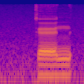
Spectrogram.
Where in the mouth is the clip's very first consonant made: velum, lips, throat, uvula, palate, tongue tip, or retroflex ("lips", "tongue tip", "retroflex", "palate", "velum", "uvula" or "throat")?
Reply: velum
